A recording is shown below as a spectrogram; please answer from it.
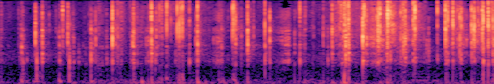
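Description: Long nails tap and scratch across the top surface and touchpad of a hollow white plastic game controller. A rapid, uneven run of dry, bright clicks and scratchy rasps fills the clip, with very little low end. Each tap dies away almost instantly.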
